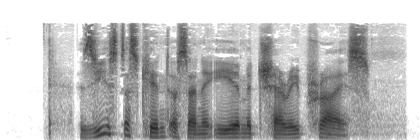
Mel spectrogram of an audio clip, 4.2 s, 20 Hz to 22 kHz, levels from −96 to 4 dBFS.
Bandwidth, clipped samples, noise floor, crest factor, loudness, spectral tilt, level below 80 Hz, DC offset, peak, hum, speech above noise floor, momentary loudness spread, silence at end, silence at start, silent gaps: 11.5 kHz; under 0.1%; -41 dBFS; 18 dB; -17 LUFS; -2 dB/octave; -58 dBFS; under 0.1%; -2 dBFS; none; 23 dB; 5 LU; 0.5 s; 0.5 s; none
